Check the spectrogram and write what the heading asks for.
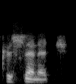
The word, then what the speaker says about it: Kucinich: took me a year to learn how to pronounce it but it is percentage and I did represent um uh Cleveland area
